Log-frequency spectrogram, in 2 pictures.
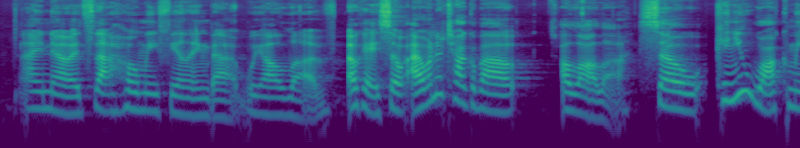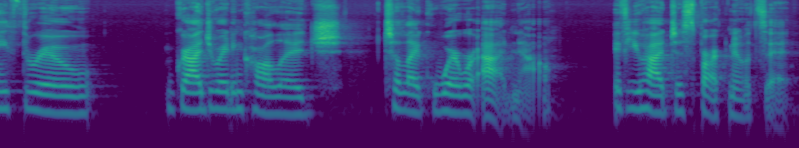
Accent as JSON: {"language": "English", "country": "Costa Rica", "tie": "born or raised there", "moved": "as an adult", "lives_now": "United States", "said": "I'm from Costa Rica, and I was born and raised there"}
